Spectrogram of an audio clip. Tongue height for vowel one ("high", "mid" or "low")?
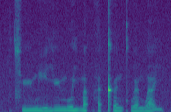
high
